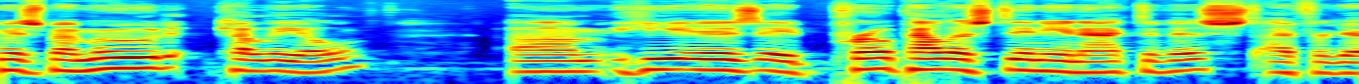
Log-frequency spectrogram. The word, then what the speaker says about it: Mahmoud Khalil: His name is Mahmoud Khalil.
